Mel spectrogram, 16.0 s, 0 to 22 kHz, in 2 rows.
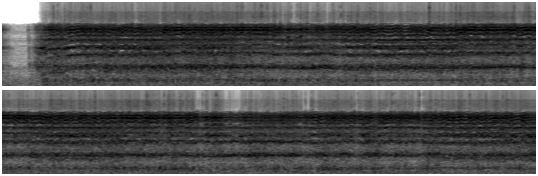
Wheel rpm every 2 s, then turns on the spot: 120, 220, 220, 220, 230, 230, 230, 220.
none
